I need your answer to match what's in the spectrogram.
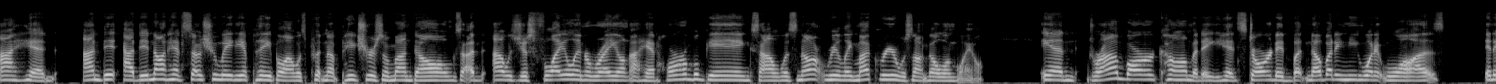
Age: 50-69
